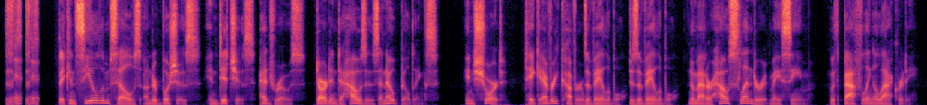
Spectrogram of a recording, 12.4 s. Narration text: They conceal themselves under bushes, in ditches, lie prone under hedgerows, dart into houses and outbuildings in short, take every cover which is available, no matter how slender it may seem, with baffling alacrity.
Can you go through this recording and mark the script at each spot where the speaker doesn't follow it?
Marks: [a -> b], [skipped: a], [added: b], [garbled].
They conceal themselves under bushes, in ditches, [skipped: lie prone under] hedgerows, dart into houses and outbuildings in short, take every cover [which -> available] is available, no matter how slender it may seem, with baffling alacrity.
